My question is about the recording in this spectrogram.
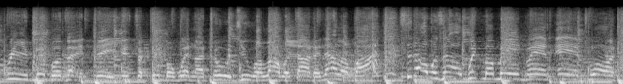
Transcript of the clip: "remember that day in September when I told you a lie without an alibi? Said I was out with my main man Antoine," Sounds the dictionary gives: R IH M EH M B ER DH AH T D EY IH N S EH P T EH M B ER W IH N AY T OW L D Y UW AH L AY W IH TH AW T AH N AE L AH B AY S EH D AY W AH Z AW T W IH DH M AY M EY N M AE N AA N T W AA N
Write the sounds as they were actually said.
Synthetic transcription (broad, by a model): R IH M EH M B ER DH AH T D EY IH N S EH P T EH M B ER W IH N AY T OW L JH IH AH L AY W IH TH AW T AH N AE L AH B AY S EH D AY W AH Z AW T W IH DH M AY M EY N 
